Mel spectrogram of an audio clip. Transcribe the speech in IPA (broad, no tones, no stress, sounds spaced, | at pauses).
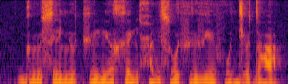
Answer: ɡ ʉ s i lʲ u t͡ʃ ʉ nʲ ɐ x e nʲ ħ i s u fʲ u vʲ e f u dʲ ɵ d a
